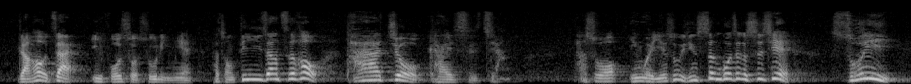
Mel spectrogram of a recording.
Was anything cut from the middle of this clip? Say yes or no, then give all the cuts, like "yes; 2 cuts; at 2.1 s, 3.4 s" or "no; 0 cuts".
no; 0 cuts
